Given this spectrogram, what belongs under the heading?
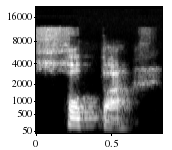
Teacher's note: the sound of the H for the R, for the rolled R.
